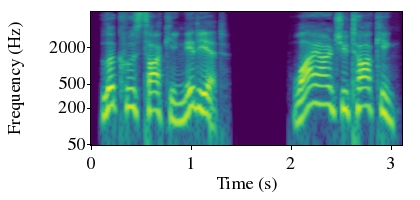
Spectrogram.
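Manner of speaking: high, fierce shouting back; angry shout. Acted. Naruto to Anna, angry shout. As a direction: throw the insult right back. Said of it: "Naruto shouted".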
